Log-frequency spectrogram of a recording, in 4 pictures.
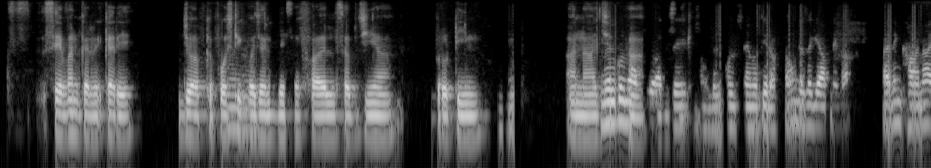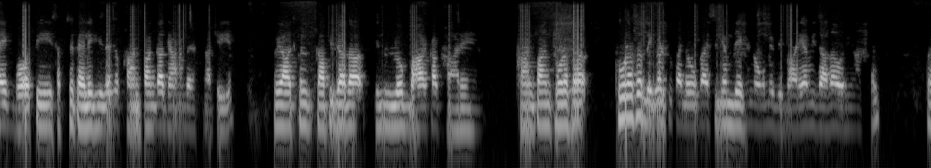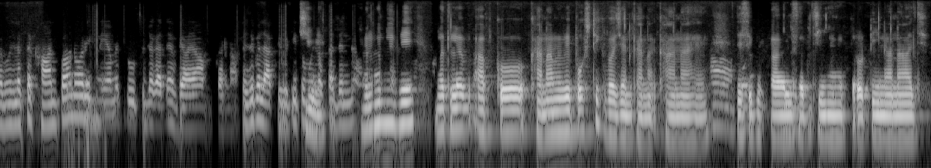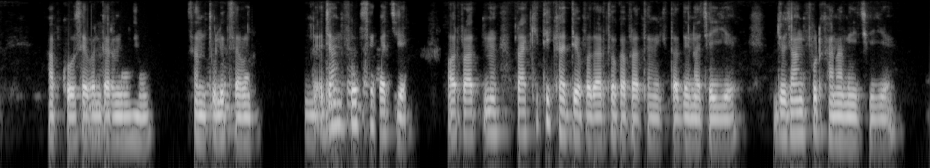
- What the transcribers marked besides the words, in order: distorted speech; tapping; in English: "आई थिंक"; other background noise; in English: "फ़िज़िकल एक्टिविटी"; static; in English: "ज जंक फूड"; in English: "जंक फ़ूड"
- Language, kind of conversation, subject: Hindi, unstructured, आप अपनी सेहत का ख्याल कैसे रखते हैं?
